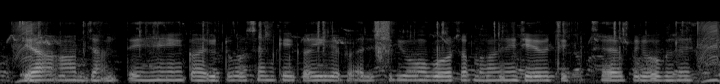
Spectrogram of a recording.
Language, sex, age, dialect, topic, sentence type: Hindi, female, 18-24, Awadhi Bundeli, agriculture, statement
